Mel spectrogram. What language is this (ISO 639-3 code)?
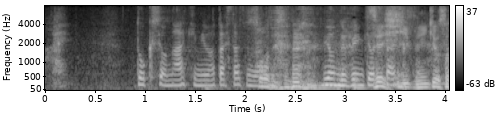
jpn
